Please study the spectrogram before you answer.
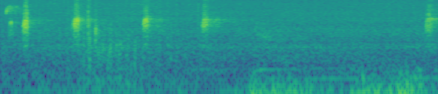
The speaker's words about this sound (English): Red-winged blackbirds and starlings flit to and from a bird feeder at the Anita B. Gorman Discovery Center.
